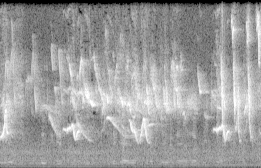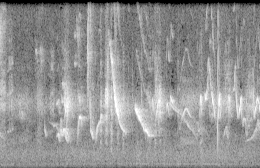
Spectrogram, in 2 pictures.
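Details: Song of a trained ultramarine grosbeak: quick, tumbling high whistles and chattering twitters in irregular bursts, with short gaps and a faint low hum behind.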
